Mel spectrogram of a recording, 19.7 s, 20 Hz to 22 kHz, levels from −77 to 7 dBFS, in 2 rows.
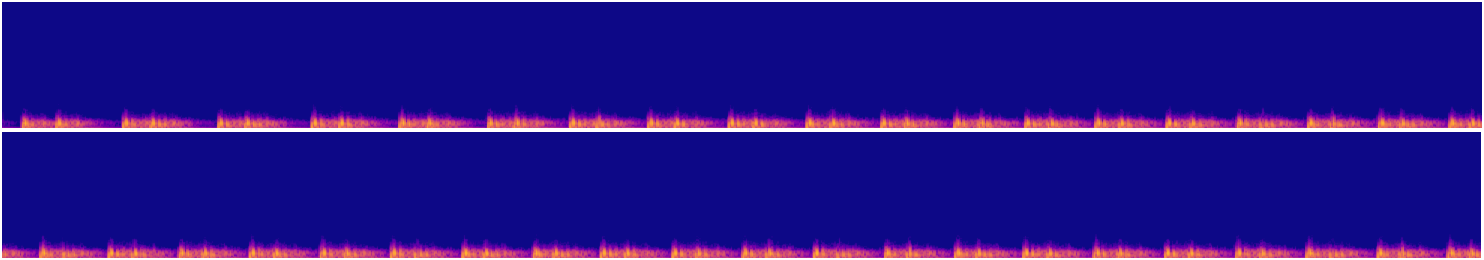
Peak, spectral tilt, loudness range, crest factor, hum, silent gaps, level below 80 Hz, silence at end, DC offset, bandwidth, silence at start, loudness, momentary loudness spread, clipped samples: -2 dBFS; -21 dB/octave; 1 LU; 18 dB; none; none; -28 dBFS; 0 s; 2%; 0.6 kHz; 0 s; -21 LUFS; 3 LU; under 0.1%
